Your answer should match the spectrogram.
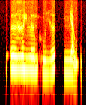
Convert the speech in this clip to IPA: ʔ əː˧ ɣ ə˧ j l əː˧ m h w i˨˦ ə̯ | ɲ a̰˧˨ w ʔ

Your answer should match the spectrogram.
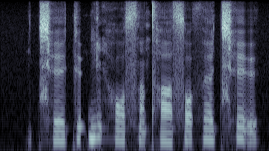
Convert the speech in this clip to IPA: t͡ɕʰ e˨ k ɪ˦ ʔ ɡ ĩ˦˨ h ɔ˨ sʰ ã˦˨ tʰ ä˨ sʰ ɔ̰˦˨ θ ɛ˦ t͡ɕʰ ḛ˦˨ ɪ̯

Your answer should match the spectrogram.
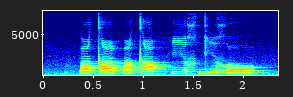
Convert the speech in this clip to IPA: h u˧ tˤ i˧ p ə˧ tˤ o˦ h i˦ χ ɡ i˧ ʁ o˦

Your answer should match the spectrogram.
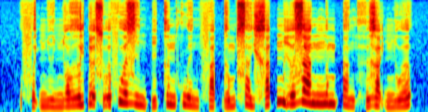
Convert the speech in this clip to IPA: f ə̰˧˨ j ɲ ɨ̤˨˩ ɲ ɔ˧ ɣ ə˧ j ɗ ə̰ː˧˨ s ṵ˧˥ ə̯ f u˧ ə̯ z i̤˨˩ n ʔ i˨˦ k ə˨˦ n k w e̤˨˩ n f a˨˩ t̚ ɣ ə˨˦ m s a̤˨˩ j x a˦˥ t̚ m ḭ˧˥ ə̯ z a˧ n ŋ ə˧ m ʔ a̤˨˩ ŋ h ɨ˧ ɣ a̰˧˨ j ɲ u˨˦ ə̯

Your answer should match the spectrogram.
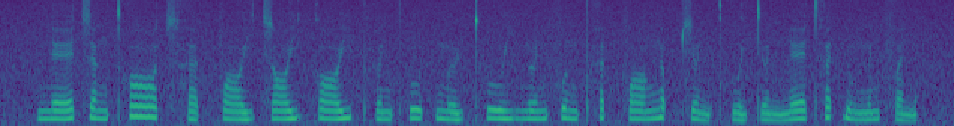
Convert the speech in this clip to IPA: n̪ ɛː˨˥ t͡s ɐ˨˧ ŋ t̪ʰ ɔː˧ t͡sʰ ɐ˨˥ k̚ f ɔː˨ j t͡s ɔː˨˥ j k ɔː˨˥ j pʰ ɵ˨˧ n pʰ uː˧ t̚ m ɵ˨˥ ɥ t̪ʰ uː˨ j ŋ ɵ˨˥ n f ʊ˨ ŋ pʰ ɐ˧ k̚ f ɔː˨˧ ŋ ɐ˥ p̚ t͡s ɵ˨˩ n kʷʰ ɐ˨˩ j t̪ ɵ˨˩ n n̪ ɛː˧ t̪ʰ ɐ˧ t̚ uː˨˩ ŋ ɵ˨ n f ɐ˨˩ n

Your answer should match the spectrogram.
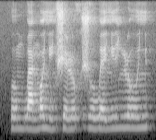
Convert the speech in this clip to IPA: o˨ m w a˨ ŋ ɔ˦˨ lʲ ɘ˧ lʲ ʃ ɛ˨ ɭ o˧ x ʒ o˧ w ɛ˧ lʲ ɘː˦ ʎ ɭ o˦ lʲ

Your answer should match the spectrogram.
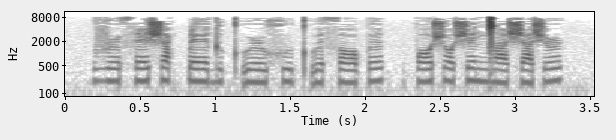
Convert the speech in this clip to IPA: v ə˞ θ ɛ ʃ a k͡p ɛ d ə kʷʼ ə˞ xʷ ə˞ kʷʼ ɛ θ ɔ p ə | p ɔ ʃ ɔ ʃ ɛ ŋ͡ǀ a ʃ a ʃ ə˞

